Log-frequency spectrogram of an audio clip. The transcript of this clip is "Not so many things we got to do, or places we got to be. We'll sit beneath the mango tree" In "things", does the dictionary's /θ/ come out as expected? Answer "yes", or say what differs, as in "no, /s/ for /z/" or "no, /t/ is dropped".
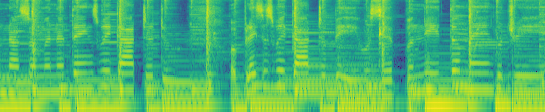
yes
